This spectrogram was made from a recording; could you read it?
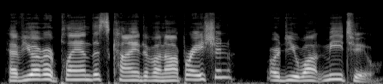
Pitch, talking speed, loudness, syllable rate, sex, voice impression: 200 Hz, 235 wpm, -16 LUFS, 6.0 syllables/s, female, slightly masculine, feminine, very gender-neutral, very adult-like, slightly middle-aged, slightly thin, very tensed, powerful, very bright, slightly hard, very clear, very fluent, cool, intellectual, very refreshing, sincere, slightly calm, very friendly, very reassuring, very unique, elegant, very wild, slightly sweet, very lively, slightly kind, intense, slightly light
